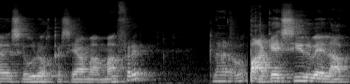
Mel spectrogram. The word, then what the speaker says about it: Mapfre: seguros que se llama Mafre? Claro, ¿Para qué sirve la P de Mafre? paná, Pana. claro, porque no se pronuncia Está ahí pana. y silent. ¿Y qué es Mafre.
